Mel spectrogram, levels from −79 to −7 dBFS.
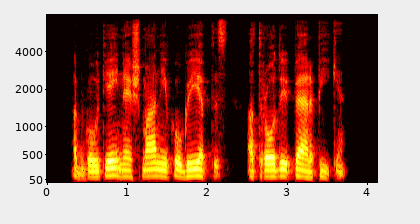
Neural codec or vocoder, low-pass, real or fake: codec, 16 kHz, 0.5 kbps, X-Codec, HuBERT features, trained on LibriSpeech; 7.2 kHz; fake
